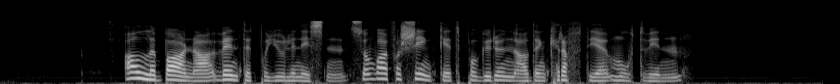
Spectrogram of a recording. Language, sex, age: Norwegian, female, 56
